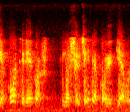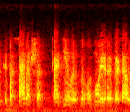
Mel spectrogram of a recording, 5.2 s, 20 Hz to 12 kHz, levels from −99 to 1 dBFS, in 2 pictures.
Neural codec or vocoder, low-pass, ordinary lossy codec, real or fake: vocoder, 44.1 kHz, 128 mel bands, Pupu-Vocoder; 10.8 kHz; AAC, 32 kbps; fake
